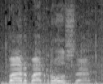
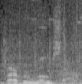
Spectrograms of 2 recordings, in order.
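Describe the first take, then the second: First: It is said with a Spanish accent. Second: It is said with an American accent. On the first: "if I were to say it in Spanish, I would say" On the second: "the slightly Americanish pronunciation"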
